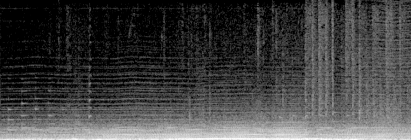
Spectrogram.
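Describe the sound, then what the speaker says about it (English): A Honda City Hybrid under full throttle gives a steady engine drone that swells and holds, with a rising whine as the car pulls hard from inside the cabin. "if you press the full accelerator"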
